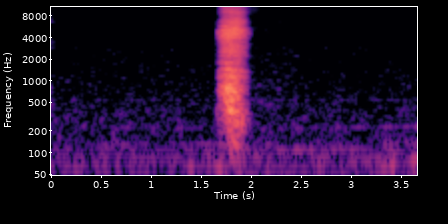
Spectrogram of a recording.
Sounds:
Sniff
